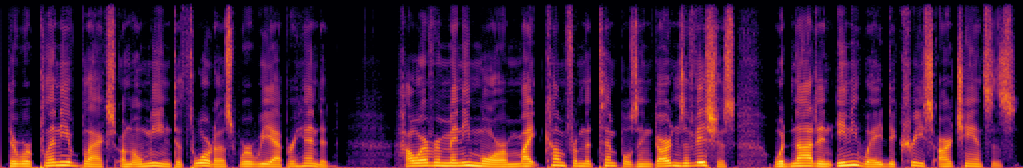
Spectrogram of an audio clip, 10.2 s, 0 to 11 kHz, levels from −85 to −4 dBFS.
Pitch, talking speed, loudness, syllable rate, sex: 160 Hz, 195 wpm, -18 LUFS, 5.7 syllables/s, male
